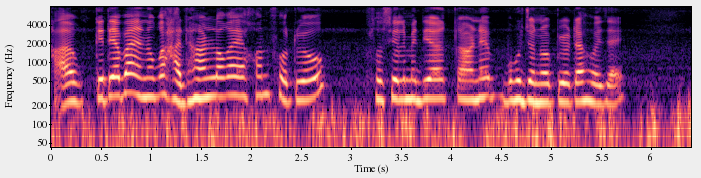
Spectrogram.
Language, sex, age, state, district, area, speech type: Assamese, female, 18-30, Assam, Golaghat, urban, spontaneous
